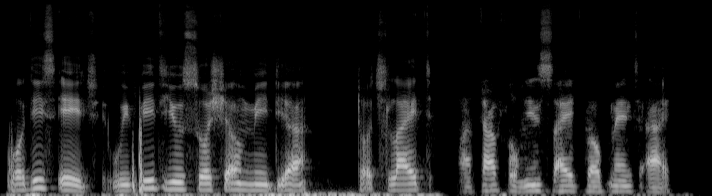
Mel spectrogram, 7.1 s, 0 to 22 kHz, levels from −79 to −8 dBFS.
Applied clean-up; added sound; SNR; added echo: neural mask model Resemble Enhance denoiser.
